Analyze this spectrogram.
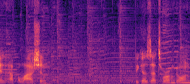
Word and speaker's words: Appalachian: Trail through hike, or you can say it Appalachian, because that's where I'm going down south and they pronounce it Appalachian.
